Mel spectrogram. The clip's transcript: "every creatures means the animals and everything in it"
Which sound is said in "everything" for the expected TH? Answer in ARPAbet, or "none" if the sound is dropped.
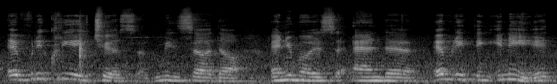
T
